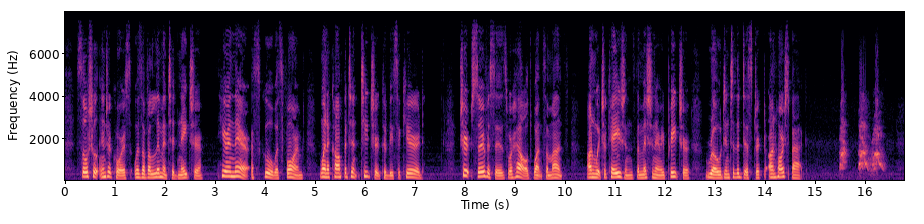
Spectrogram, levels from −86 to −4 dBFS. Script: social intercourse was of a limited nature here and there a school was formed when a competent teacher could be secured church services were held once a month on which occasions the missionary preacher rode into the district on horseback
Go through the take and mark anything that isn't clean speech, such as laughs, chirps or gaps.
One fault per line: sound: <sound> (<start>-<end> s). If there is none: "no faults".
sound: bark (15.4-16.5 s)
